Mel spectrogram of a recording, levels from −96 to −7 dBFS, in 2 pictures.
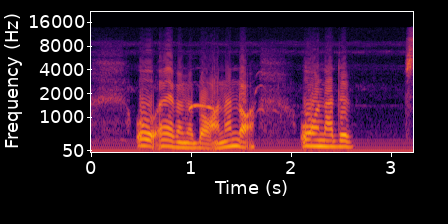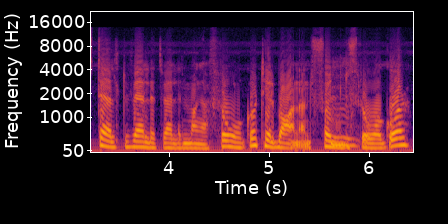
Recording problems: distortion; slight; 6% of the sound clipped
electrical hum; noticeable; throughout; 50 Hz, 10 dB below the speech

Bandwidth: 14 kHz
